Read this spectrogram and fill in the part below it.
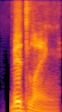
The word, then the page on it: middling: American English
